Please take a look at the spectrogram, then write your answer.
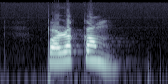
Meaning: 1. habit, practice, custom 2. training, exercise, use 3. conversation, intimacy, intercourse, acquaintance, association 4. manners, behavior 5. expertness, cleverness, dexterity
- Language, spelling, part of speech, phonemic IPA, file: Tamil, பழக்கம், noun, /pɐɻɐkːɐm/, Ta-பழக்கம்.ogg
